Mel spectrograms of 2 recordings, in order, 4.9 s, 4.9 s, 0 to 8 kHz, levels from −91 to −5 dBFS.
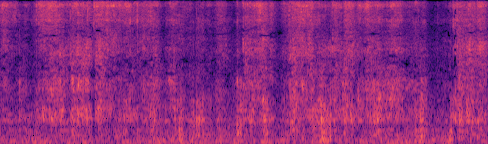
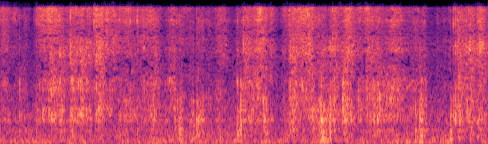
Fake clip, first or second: first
